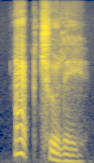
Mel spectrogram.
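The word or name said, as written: actually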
